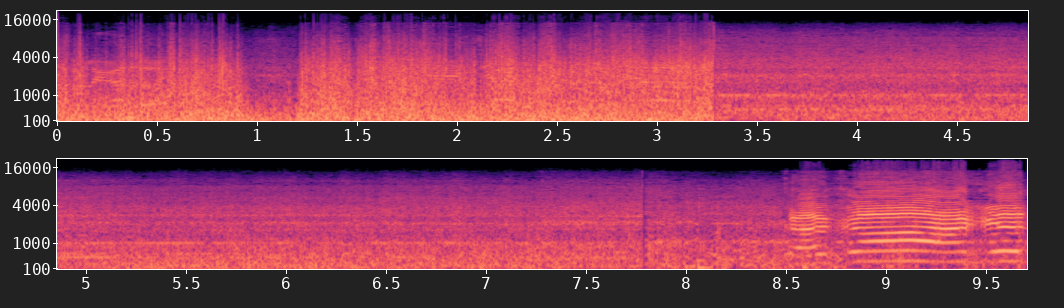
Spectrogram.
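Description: Local trains running side by side, racing each other, with a loud rushing rumble and wind buffeting on the microphone, close to the recorder, then a steadier hum of the moving carriage.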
